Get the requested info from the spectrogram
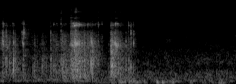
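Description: Small plastic letter tiles clicking and rattling against one another as a hand picks through them: a quick run of clicks over the first second and a half, then they stop.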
